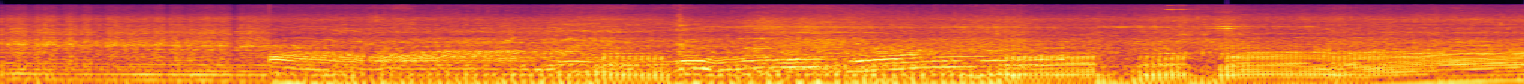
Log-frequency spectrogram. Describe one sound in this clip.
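Traffic rumbles around in heavy congestion.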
